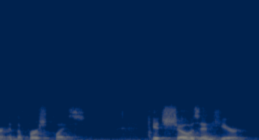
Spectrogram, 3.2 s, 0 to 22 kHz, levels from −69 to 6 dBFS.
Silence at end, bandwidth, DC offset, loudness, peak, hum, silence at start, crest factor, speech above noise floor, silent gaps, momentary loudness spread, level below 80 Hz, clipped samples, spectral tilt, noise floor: 0 s; 6.2 kHz; under 0.1%; -38 LUFS; -20 dBFS; none; 0 s; 18 dB; 20 dB; none; 22 LU; -64 dBFS; under 0.1%; -4 dB/octave; -58 dBFS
